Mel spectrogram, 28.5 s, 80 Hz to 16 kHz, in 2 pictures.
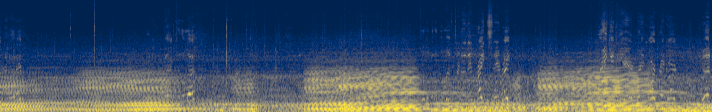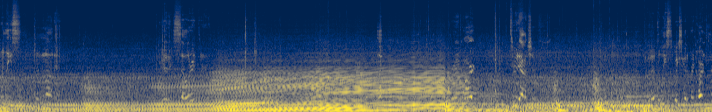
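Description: Mercedes-AMG GT R's twin-turbo V8 heard from inside the cabin, accelerating hard on track. The engine note climbs and drops back at each upshift, then falls away as the car brakes and downshifts near the end.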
